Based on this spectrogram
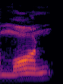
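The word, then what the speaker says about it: mourn: look at this one m-o-a-n-mon and m-o-u-r and mon these two these two sound the same actually so mon and mon okay so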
